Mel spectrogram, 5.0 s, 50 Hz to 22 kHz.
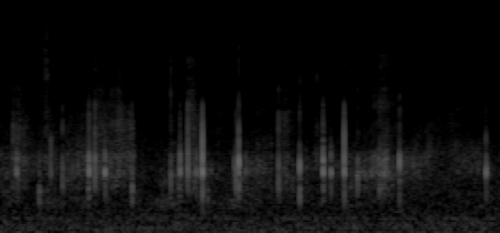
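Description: Long nails tap and scratch near the top edge of a large closed hardcover book with a glossy cardboard cover. Quiet, sharp clicky taps with a midrange ring around 1.1 kHz come in an irregular string, over a soft, hissy scratching rustle. Each tap dies out almost instantly, with almost no low end.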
